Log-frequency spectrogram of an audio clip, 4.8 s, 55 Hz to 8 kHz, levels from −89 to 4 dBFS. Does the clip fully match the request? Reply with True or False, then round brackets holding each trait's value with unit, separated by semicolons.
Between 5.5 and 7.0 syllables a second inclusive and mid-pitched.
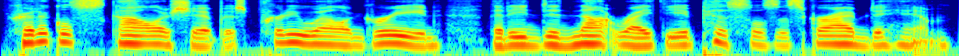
True (6.1 syllables/s; 155 Hz)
